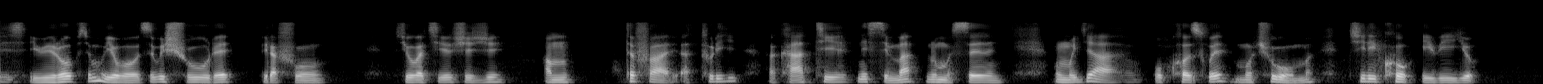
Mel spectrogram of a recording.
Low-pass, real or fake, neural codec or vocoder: 7.2 kHz; fake; codec, 16 kHz, about 1 kbps, DyCAST, with the encoder's durations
